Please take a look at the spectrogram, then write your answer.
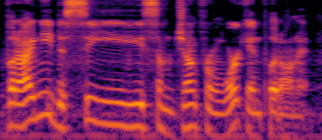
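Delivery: ordinary talk, nothing marked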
